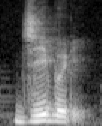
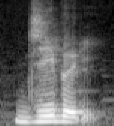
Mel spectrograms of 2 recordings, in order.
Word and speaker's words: Ghibli: So let's pronounce it together as Japanese as possible. Ghibli. Ghibli.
